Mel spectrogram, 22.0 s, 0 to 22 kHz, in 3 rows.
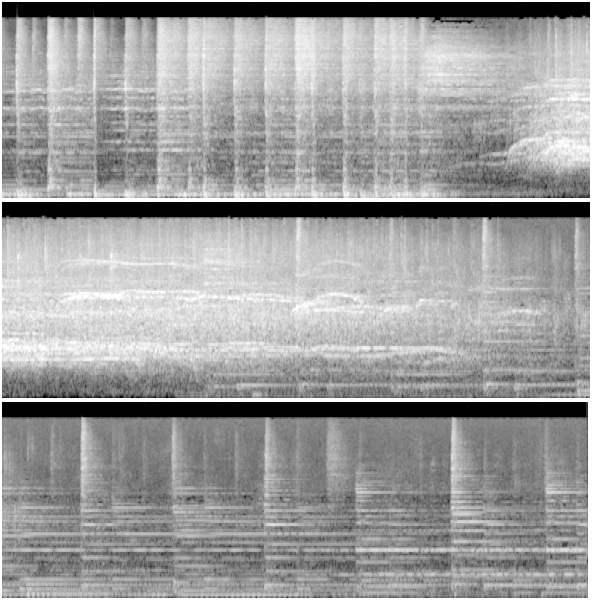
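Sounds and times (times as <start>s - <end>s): live band song ending: 0.0s - 6.0s, 8.4s - 14.9s
audience applauding and cheering: 5.6s - 15.0s.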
